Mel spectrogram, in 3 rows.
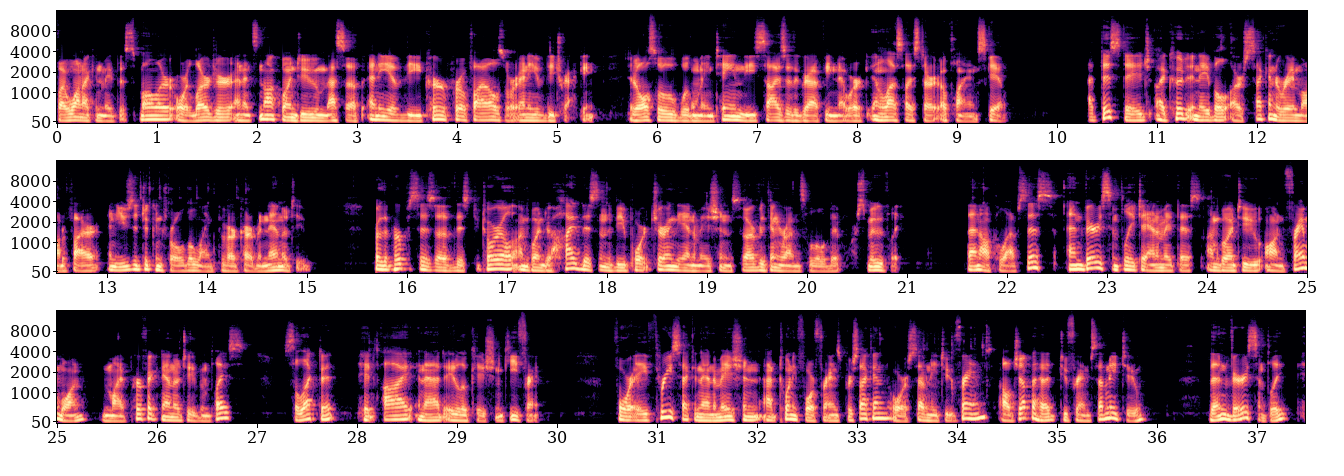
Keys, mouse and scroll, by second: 5.7-6.3 scroll up 5, 11.6 click, 12.5 click, 13.3 click, 13.5 click, 13.7 click, 13.9 click, 14.3 click, 17.9 click, 21.6 click, 26.2 click, 28.1 i, 33.1-35.0 drag, 36.1-36.6 scroll down 2.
